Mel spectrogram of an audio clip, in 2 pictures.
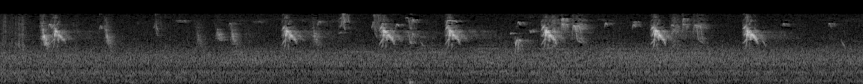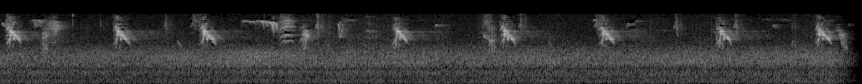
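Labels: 0.1s A bird chirps repeatedly outdoors. 17.3s

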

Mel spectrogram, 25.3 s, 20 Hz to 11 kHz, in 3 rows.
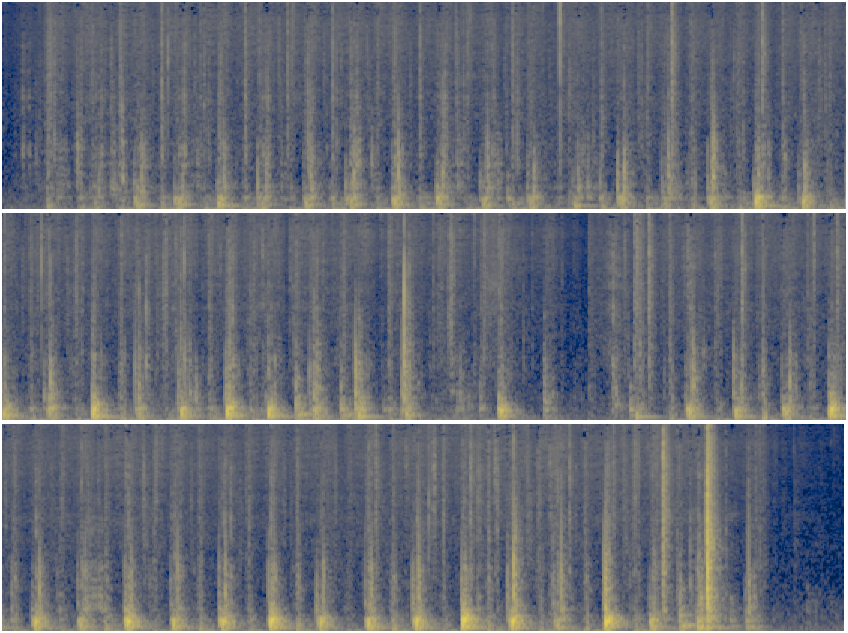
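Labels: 0.0s Footsteps of a person running on a wooden floor. 25.3s

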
